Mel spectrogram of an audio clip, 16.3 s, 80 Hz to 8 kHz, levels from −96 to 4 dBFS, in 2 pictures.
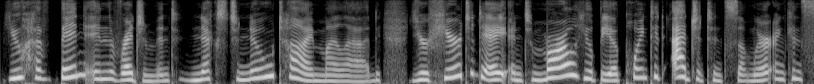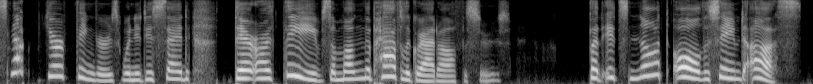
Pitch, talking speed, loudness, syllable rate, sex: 265 Hz, 170 wpm, -20 LUFS, 5.0 syllables/s, female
